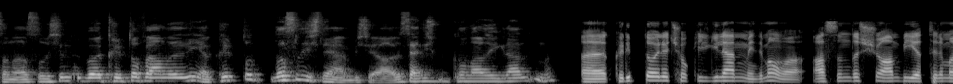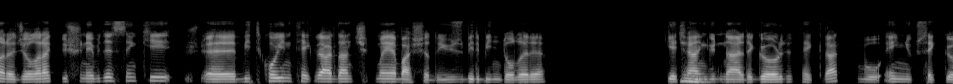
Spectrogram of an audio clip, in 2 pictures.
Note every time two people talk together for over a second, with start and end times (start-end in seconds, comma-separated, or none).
none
